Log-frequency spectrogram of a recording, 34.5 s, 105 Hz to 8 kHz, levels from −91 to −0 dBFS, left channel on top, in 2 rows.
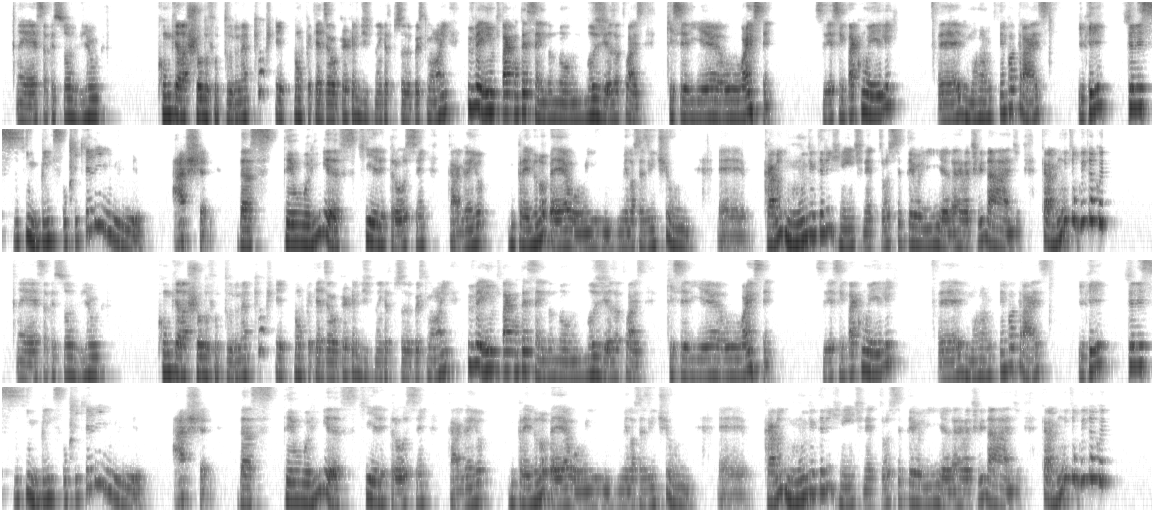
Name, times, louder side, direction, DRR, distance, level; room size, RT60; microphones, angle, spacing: voice 1, 0.2-1.5 2.4-9.6 10.0-11.6 12.2-13.4 14.0-15.7 16.2-16.6 16.8-19.4 19.8-20.4 20.8-23.6 24.0-24.5 24.9-27.6 28.0-33.8, left 6 dB, 80° left, 0.4 m, -32 dB
4.6 x 3.1 x 3.7 m
head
